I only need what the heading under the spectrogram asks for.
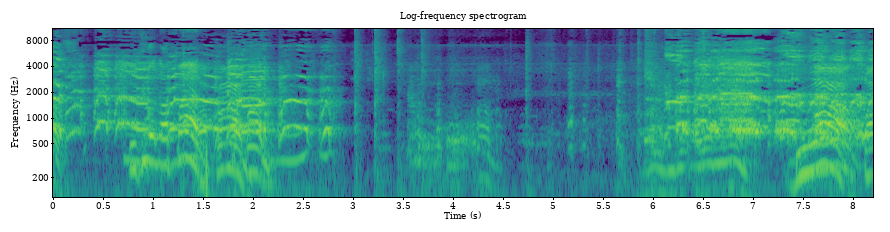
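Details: Kokok Balenggek chicken crowing at a practice crowing contest (latberan) in Ampang Kualo, Kota Solok: bursts of rapid, stepped, many-syllable crowing fill the first three seconds, a quieter gap with faint calls follows, then the crowing returns strongly near six seconds.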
